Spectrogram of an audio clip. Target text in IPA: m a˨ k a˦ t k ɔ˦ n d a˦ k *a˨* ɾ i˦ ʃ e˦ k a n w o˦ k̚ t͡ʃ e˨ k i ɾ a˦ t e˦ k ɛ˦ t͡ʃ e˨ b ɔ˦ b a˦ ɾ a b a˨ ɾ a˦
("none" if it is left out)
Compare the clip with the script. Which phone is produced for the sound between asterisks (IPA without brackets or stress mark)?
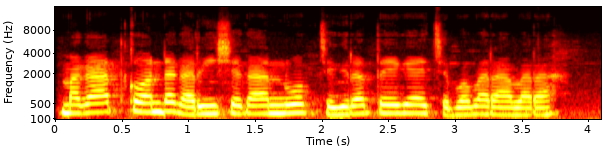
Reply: a˨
